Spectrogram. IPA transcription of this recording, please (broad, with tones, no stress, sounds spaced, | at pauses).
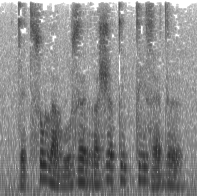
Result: t̪ e˩˧ t s u˥ l ɐ˧˩ β u˩˧ z ɘ˥˧ r ɐ˧ ʒ ɘ˥˧ t̪ i˥ p t i˥ z ɛ˩˧ d ɘ˧˩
